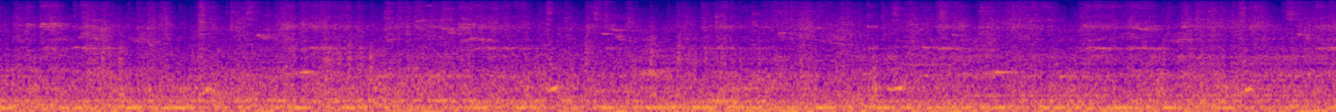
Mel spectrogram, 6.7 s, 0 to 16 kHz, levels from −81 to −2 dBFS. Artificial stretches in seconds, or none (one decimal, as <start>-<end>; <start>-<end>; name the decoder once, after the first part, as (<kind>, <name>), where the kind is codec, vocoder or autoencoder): none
